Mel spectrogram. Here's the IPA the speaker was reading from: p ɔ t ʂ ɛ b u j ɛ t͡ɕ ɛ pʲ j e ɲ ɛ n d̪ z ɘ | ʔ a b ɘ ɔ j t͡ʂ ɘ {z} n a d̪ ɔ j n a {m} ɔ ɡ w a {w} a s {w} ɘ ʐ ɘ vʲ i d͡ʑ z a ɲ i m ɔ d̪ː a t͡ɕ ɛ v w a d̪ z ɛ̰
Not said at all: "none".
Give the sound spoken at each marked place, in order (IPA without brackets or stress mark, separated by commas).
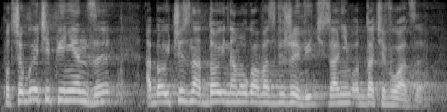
z, m, v, v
